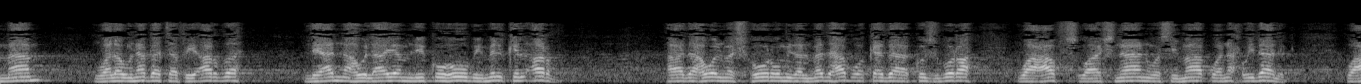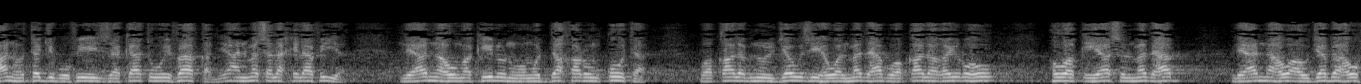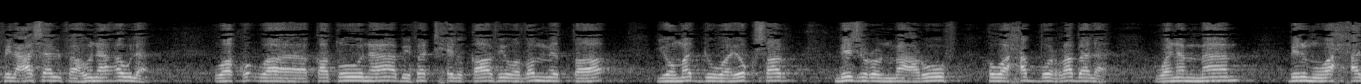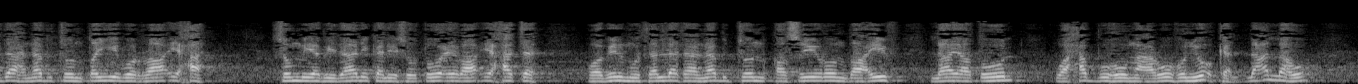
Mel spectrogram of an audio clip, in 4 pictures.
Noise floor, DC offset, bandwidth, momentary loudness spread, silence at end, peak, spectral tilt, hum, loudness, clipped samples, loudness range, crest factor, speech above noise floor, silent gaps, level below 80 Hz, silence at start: -41 dBFS; under 0.1%; 8 kHz; 13 LU; 0 s; -4 dBFS; -6 dB/octave; none; -20 LUFS; under 0.1%; 2 LU; 14 dB; 22 dB; none; -60 dBFS; 0 s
